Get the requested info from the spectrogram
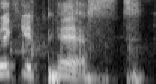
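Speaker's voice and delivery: drawn-out Boston slang; Boston accent. Shown as a demonstration. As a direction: lean slowly into a Boston accent. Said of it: "it only comes out when I'm".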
